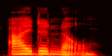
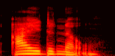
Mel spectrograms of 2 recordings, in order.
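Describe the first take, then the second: No difference in how they are said.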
